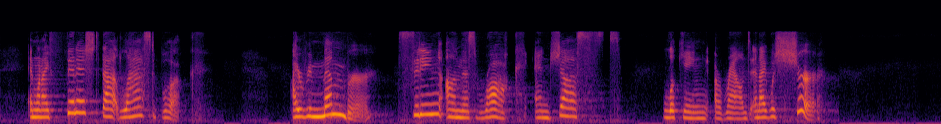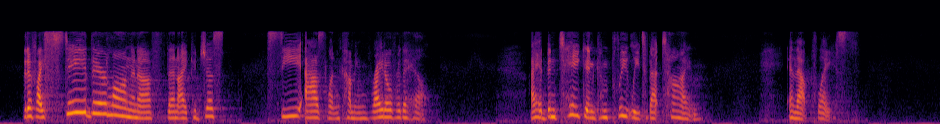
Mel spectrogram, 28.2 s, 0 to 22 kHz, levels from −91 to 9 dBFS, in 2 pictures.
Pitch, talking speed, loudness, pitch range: 220 Hz, 105 wpm, -23 LUFS, 195-255 Hz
